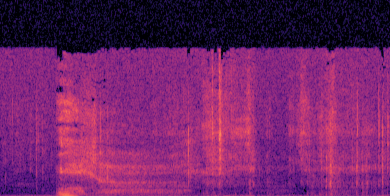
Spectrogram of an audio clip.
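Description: Quiet rustling and crinkling of big pieces of paper being handled, with a short louder burst near the start followed by soft, scattered shuffling sounds.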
